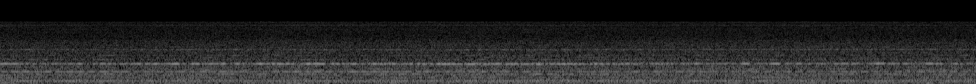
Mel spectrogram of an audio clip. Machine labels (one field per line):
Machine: fan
